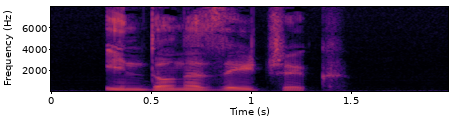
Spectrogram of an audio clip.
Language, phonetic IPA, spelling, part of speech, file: Polish, [ˌĩndɔ̃nɛˈzɨjt͡ʃɨk], Indonezyjczyk, noun, Pl-Indonezyjczyk.ogg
